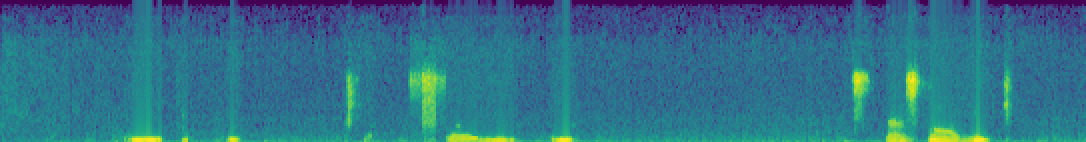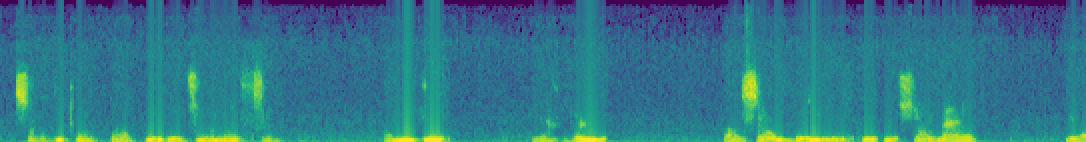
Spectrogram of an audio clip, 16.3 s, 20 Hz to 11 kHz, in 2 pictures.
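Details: Patient with laryngeal paralysis after thyroid surgery, reading a standard text; clearly pathological, rated G2-3, R2-3, B0, A0, S0; hoarse voice with diplophonia.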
